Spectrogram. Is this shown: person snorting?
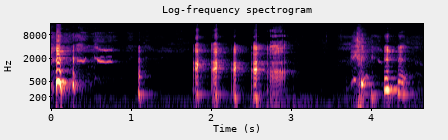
yes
